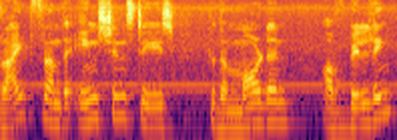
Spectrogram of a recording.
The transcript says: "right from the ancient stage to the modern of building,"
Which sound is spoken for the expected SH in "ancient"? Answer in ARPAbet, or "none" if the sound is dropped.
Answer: SH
